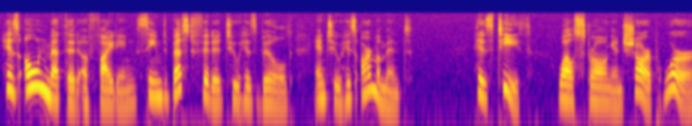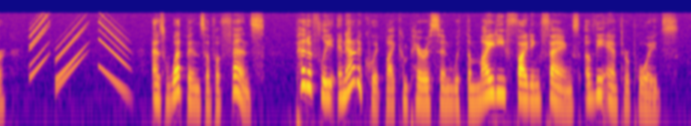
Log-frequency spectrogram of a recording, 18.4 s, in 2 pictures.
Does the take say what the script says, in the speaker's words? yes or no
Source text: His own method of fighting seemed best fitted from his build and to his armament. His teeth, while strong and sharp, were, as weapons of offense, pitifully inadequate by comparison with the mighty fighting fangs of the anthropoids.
no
